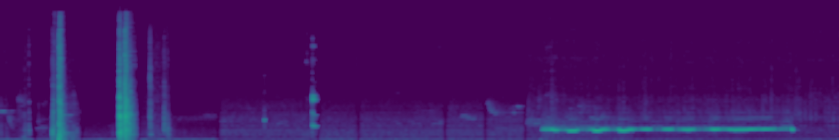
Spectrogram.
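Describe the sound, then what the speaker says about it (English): A person whistles a steady, sustained high tone for a few seconds after some clicks and clatter near the start. "That's actually me whistling."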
